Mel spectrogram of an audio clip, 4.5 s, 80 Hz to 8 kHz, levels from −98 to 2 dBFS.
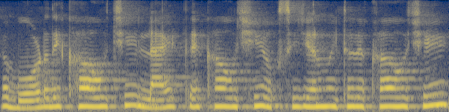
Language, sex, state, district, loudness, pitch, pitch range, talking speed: Odia, female, Odisha, Khordha, -13 LUFS, 235 Hz, 230-240 Hz, 105 wpm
